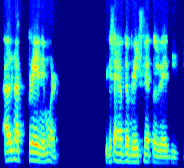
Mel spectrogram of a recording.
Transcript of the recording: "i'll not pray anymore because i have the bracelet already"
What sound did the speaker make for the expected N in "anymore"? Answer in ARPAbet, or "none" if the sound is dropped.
N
